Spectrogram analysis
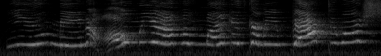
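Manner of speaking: very high, loud horrified cry; mother's horrified cry. A narrator's reading. Mother horrified at half her son returning. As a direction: cry out in horror. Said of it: "she cried".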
